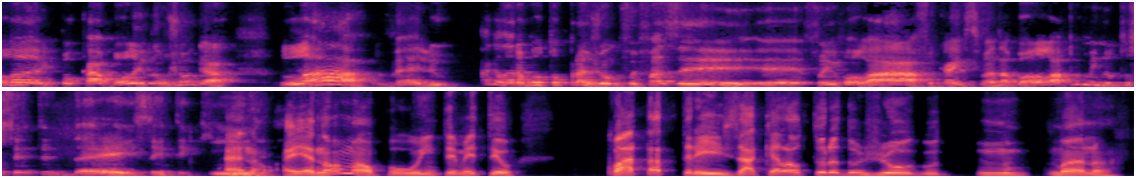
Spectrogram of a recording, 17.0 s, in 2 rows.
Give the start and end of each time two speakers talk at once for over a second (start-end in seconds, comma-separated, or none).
none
